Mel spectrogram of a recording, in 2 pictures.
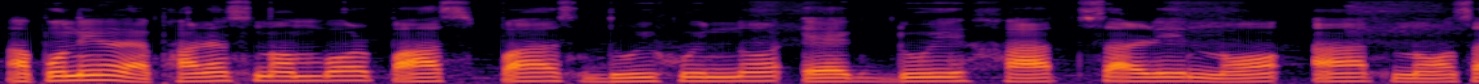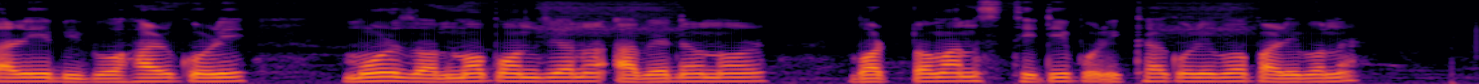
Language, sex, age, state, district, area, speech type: Assamese, male, 30-45, Assam, Majuli, urban, read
